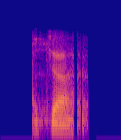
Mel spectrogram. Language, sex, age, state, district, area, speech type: Hindi, male, 30-45, Bihar, Madhepura, rural, conversation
